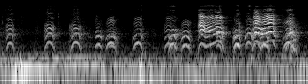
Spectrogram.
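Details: Gulls gathered over cake in Atlantic City, New Jersey, giving a rapid series of short arched kyow notes about twice a second, then shriller squealing calls joining in, with a low hum beneath.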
